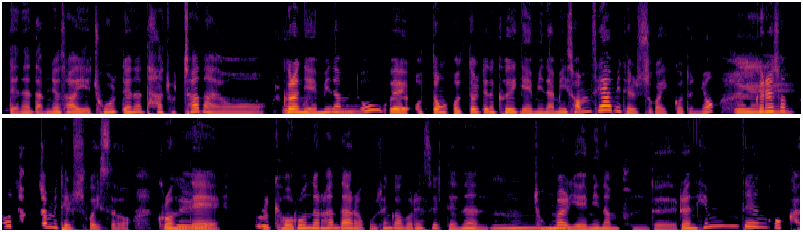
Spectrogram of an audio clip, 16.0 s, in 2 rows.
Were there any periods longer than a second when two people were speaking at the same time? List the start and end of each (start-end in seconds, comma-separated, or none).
2.5-3.7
